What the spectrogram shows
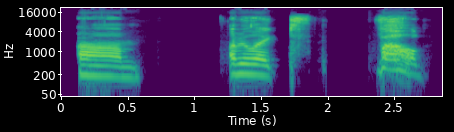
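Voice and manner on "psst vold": stage whisper, slightly high-pitched. Playing a character who calls to an ally mid-fight: stage whisper. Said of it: "stage whispering a bit".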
